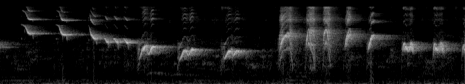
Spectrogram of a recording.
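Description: A greater green leafbird pours out loud, high whistles: sharp downslurred notes a few times a second, then a burst of rapid chattering phrases.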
